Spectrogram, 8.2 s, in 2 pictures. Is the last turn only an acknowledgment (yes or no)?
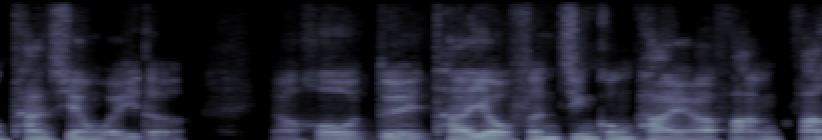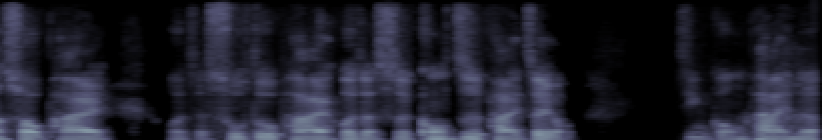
yes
